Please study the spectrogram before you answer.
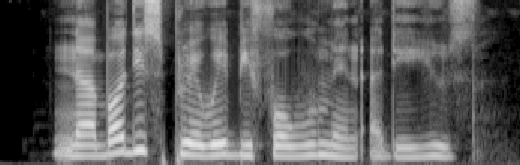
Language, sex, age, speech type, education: Nigerian Pidgin, female, 30-45, spontaneous, tertiary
